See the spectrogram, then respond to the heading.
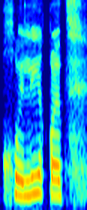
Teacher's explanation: ता के ऊपर जब सुकून होता है तो उसकी ता की आवाज थ में बदल जाती है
